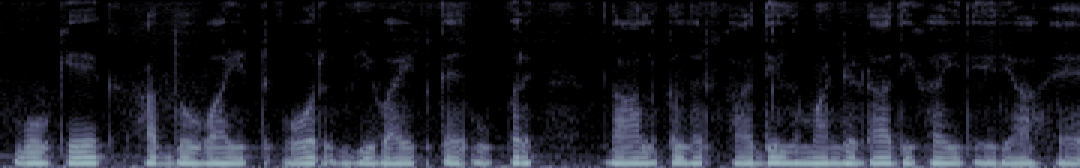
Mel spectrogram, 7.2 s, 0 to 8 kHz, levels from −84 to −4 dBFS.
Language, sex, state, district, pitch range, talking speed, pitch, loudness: Marwari, male, Rajasthan, Nagaur, 95-100 Hz, 150 wpm, 95 Hz, -38 LUFS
